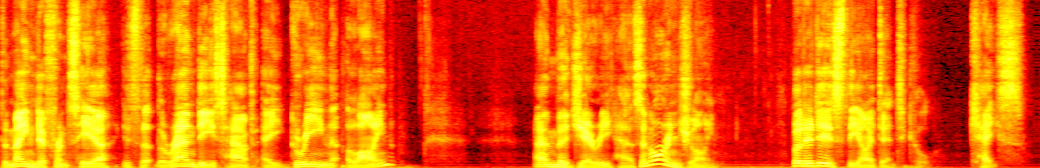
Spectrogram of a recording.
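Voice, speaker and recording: Male product reviewer for an unboxing. Lower register, animated intonation, informal and frank delivery. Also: measured pace. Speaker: reviewer and presenter of radio gear.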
